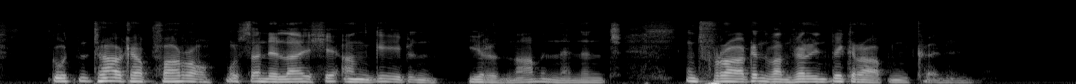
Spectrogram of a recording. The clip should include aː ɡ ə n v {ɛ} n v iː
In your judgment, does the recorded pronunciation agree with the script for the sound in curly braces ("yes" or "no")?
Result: no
